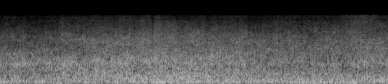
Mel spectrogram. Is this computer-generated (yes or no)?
yes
